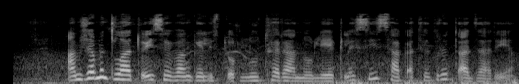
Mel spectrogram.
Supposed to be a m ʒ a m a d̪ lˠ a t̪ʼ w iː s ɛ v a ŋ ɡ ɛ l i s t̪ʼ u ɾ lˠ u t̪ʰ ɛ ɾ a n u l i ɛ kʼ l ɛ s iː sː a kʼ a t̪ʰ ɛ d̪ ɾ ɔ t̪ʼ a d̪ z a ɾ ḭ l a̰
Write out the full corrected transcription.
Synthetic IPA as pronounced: a m ʒ a m a d̪ lˠ a t̪ʼ w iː s ɛ v a ŋ ɡ ɛ l i s t̪ʼ u ɾ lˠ u t̪ʰ ɛ ɾ a n u l i ɛ kʼ l ɛ s iː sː a kʼ a t̪ʰ ɛ d̪ ɾ ɔ t̪ʼ a d̪ z a ɾ ḭ a̰

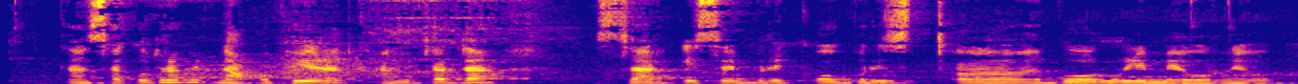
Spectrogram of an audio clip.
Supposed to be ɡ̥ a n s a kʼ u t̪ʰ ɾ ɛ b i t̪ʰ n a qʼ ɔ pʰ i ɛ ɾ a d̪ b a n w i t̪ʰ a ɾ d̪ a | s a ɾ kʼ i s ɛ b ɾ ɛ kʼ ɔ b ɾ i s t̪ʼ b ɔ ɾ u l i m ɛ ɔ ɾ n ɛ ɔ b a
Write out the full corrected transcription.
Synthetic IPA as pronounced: ɡ̥ a n s a kʼ u t̪ʰ ɾ ɛ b i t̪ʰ n a qʼ ɔ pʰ i ɛ ɾ a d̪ ɡ a n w i t̪ʰ a ɾ d̪ a | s a ɾ kʼ i s ɛ b ɾ i kʼ ɔ b ɾ i s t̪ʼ b ɔ ɾ u l i m ɛ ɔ ɾ n ɛ ɔ b a

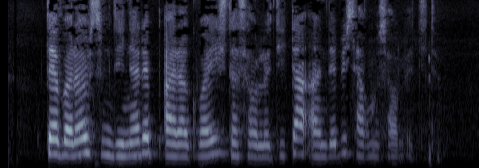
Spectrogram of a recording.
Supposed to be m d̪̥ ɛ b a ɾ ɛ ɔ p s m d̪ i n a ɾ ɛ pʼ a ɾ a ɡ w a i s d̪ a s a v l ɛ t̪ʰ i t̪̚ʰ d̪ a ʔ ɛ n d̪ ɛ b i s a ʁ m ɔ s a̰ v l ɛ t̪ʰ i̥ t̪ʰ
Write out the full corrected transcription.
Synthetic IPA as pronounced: m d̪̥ ɛ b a ɾ ɛ ɔ p s m d̪ i n a ɾ ɛ pʼ a ɾ a ɡ v a i s d̪ a s a v l ɛ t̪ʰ i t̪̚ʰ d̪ a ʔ a n d̪ ɛ b i s a ʁ m ɔ s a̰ v l ɛ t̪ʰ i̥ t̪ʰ

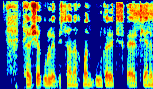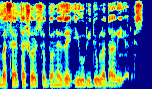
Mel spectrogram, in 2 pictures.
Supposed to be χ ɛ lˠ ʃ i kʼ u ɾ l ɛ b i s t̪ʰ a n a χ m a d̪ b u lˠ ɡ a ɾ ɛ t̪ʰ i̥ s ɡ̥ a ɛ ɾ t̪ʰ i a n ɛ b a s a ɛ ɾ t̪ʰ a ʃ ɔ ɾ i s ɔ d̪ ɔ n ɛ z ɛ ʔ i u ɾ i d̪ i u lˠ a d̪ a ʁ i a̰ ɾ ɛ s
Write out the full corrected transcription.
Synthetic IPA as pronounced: χ ɛ lˠ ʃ ɛ kʼ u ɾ l ɛ b i s t̪ʰ a n a χ m a d̪ b u lˠ ɡ a ɾ ɛ t̪ʰ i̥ s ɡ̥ a ɛ ɾ t̪ʰ i a n ɛ b a s a ɛ ɾ t̪ʰ a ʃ ɔ ɾ i s ɔ d̪ ɔ n ɛ z ɛ ʔ i u ɾ i d̪ i u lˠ a d̪ a ʁ i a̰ ɾ ɛ s

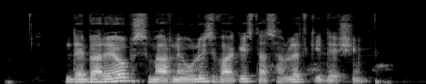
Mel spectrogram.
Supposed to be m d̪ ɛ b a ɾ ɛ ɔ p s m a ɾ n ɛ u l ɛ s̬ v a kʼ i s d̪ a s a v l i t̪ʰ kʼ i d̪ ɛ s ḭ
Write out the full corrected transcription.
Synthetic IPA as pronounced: m d̪ ɛ b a ɾ ɛ ɔ p s m a ɾ n ɛ u l i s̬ v a kʼ i s d̪ a s a v l ɛ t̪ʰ kʼ i d̪ ɛ ʃ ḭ

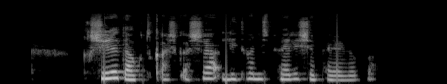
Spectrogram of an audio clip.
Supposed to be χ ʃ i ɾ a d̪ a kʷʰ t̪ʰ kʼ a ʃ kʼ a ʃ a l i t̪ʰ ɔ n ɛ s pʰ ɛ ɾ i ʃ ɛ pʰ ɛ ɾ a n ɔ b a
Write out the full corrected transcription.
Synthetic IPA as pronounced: χ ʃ i ɾ a d̪ a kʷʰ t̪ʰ kʼ a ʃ kʼ a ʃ a l i t̪ʰ ɔ n i s pʰ ɛ ɾ i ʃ ɛ pʰ ɛ ɾ ɛ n ɔ b a

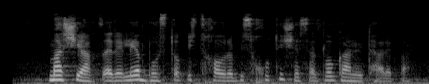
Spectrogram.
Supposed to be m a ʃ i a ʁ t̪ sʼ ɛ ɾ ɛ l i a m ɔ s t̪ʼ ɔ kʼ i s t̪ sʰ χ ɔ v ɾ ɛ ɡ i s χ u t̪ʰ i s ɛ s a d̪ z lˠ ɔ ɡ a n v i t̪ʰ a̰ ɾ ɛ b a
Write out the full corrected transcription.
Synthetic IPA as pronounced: m a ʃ i a ʁ t̪ sʼ ɛ ɾ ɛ l i a b ɔ s t̪ʼ ɔ kʼ i s t̪ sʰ χ ɔ v ɾ ɛ b i s χ u t̪ʰ i ʃ ɛ s a d̪ z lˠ ɔ ɡ a n v i t̪ʰ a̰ ɾ ɛ b a

